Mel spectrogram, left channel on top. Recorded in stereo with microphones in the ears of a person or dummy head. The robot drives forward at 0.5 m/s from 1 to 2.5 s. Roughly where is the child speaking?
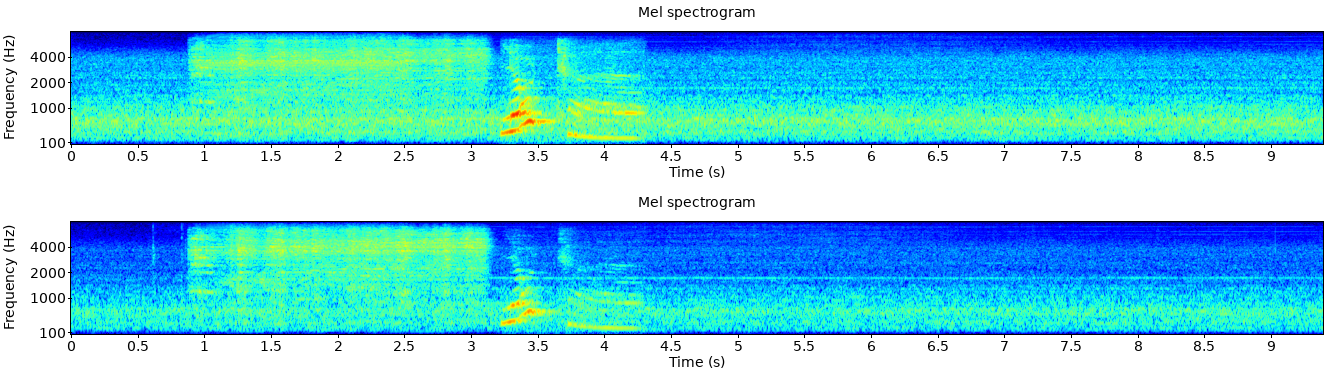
Left.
